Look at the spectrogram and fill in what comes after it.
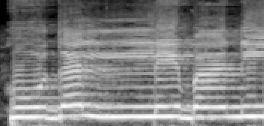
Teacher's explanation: دال کو میں ڈائریکٹ لام کے ساتھ ملا رہی ہوں کیونکہ یہاں پر لام شد والا ہے، تو ہم نے یہاں پر ادغام کرنا ہے بغیر گنے والا. دال کو ڈائریکٹ اسلام کے ساتھ ملائیں.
